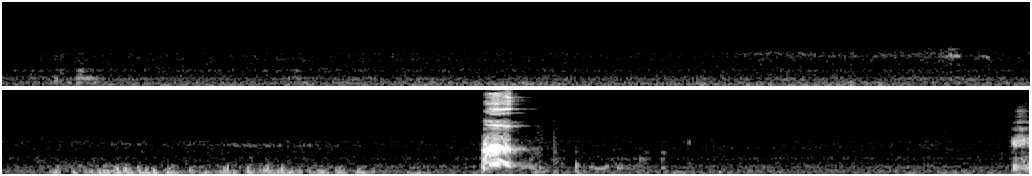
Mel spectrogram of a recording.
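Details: Hard hiccups, recorded with the camera focused on the neck: one sharp, abrupt hiccup with a short catch of breath, another starting at the end; quiet room, faint rustling.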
